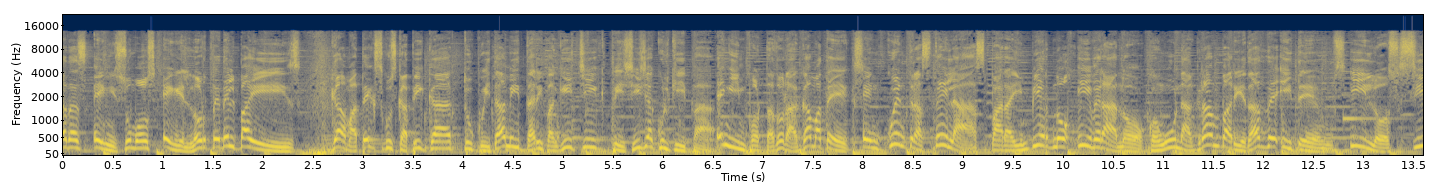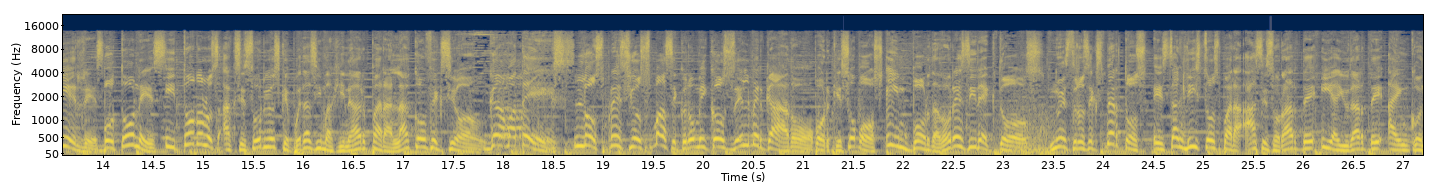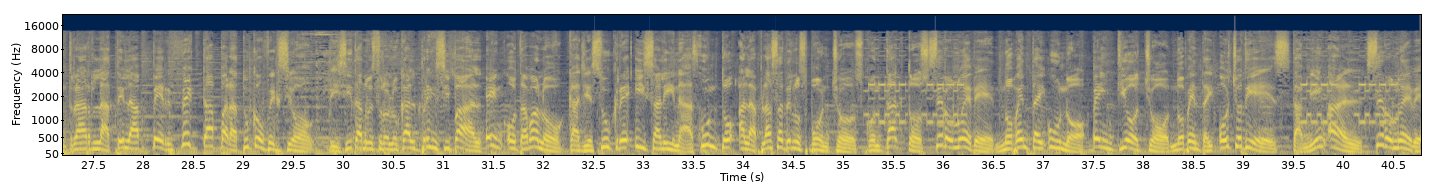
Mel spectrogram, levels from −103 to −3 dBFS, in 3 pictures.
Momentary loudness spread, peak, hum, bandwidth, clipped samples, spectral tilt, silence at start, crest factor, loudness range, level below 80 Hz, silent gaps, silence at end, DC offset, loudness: 2 LU; 0 dBFS; none; 14 kHz; under 0.1%; -4 dB/octave; 0 s; 10 dB; 1 LU; -26 dBFS; none; 0 s; 0.3%; -10 LUFS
